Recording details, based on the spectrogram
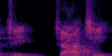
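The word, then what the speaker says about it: چاچو: रिश्तन जनाला, आज हमने पढ़ा चाचू। चाचू मीन्स चचा, अंकल। चाचो, चे और अलिफ जबर के साथ मिले हो, चे और वाव जबर के साथ मिले हो।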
